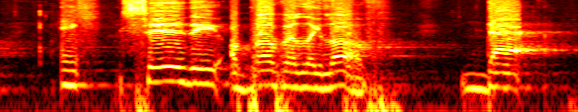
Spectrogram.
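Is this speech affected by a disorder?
Yes: cerebral palsy.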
